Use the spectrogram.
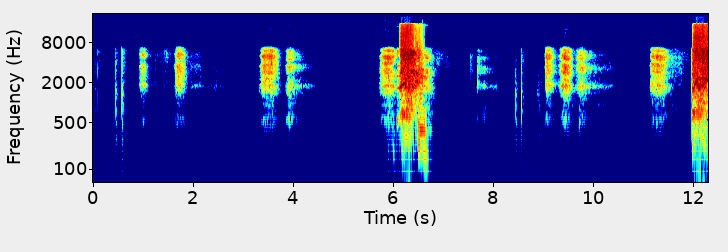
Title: Sneezes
